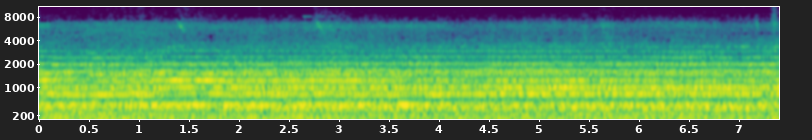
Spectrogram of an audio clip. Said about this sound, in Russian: Все это сопровождалось непрекращающимся гудением машин в поддержку протестующих.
